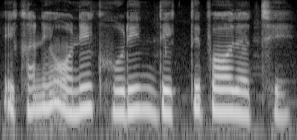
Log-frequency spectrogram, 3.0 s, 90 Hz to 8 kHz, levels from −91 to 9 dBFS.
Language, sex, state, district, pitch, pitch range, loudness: Bengali, female, West Bengal, Cooch Behar, 230 Hz, 220-245 Hz, -14 LUFS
